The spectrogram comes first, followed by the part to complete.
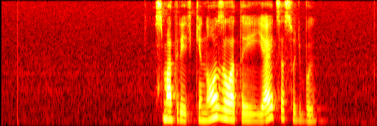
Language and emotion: Russian, positive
